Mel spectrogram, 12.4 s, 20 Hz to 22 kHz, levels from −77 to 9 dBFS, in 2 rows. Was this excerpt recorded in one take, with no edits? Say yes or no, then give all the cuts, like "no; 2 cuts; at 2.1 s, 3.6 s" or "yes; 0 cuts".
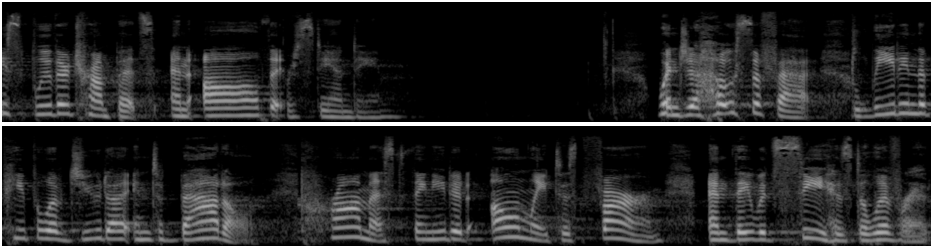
no; 4 cuts; at 1.9 s, 5.7 s, 8.2 s, 10.0 s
